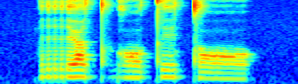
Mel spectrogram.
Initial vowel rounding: unrounded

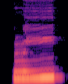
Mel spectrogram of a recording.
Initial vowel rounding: rounded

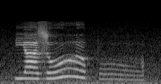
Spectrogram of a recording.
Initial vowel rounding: unrounded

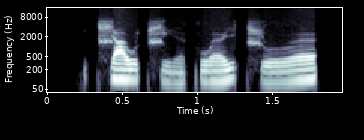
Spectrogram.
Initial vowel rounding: unrounded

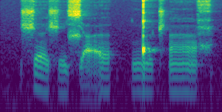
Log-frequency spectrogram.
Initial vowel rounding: unrounded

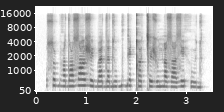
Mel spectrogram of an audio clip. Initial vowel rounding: rounded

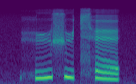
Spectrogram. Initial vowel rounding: rounded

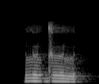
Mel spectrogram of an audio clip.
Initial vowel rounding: rounded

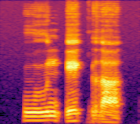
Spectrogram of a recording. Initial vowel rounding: rounded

